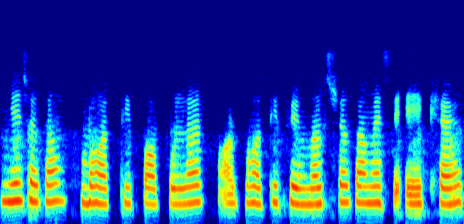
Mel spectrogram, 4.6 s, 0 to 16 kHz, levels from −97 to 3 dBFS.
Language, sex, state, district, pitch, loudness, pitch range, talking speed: Hindi, female, Maharashtra, Nagpur, 245 Hz, -19 LUFS, 230-260 Hz, 180 wpm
